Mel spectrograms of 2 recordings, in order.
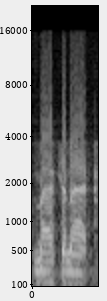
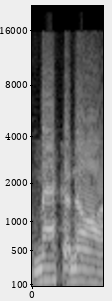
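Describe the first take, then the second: First: The final syllable sounds like 'nack'. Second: The final syllable sounds like 'naw'. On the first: The speaker calls it wrong. "not Mackinac" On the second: The speaker calls it right. "it's uh, Mackinac"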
